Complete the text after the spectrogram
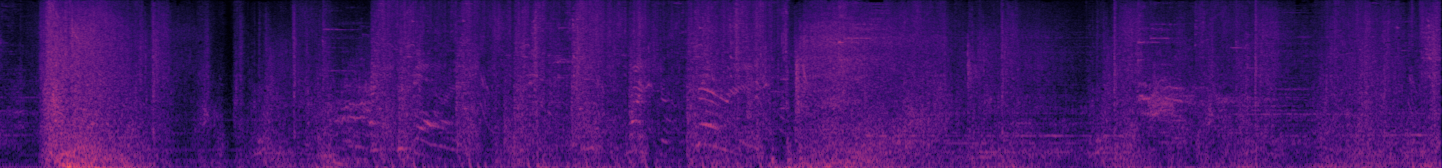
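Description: Game spell effects whoosh, crackle and boom during a fight.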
